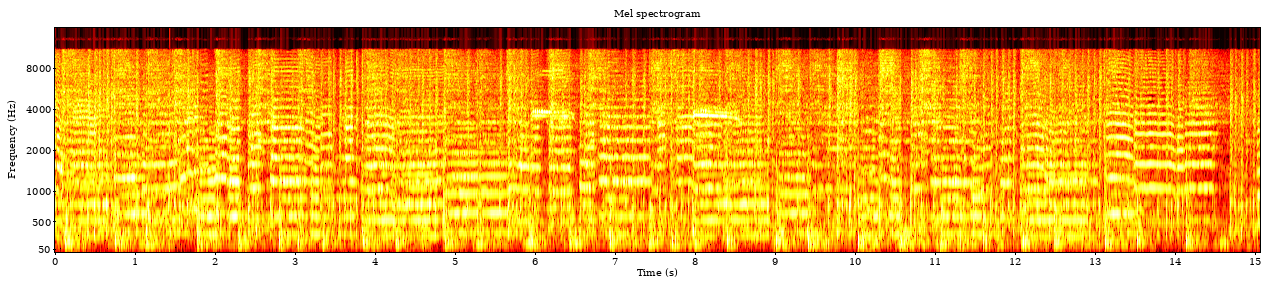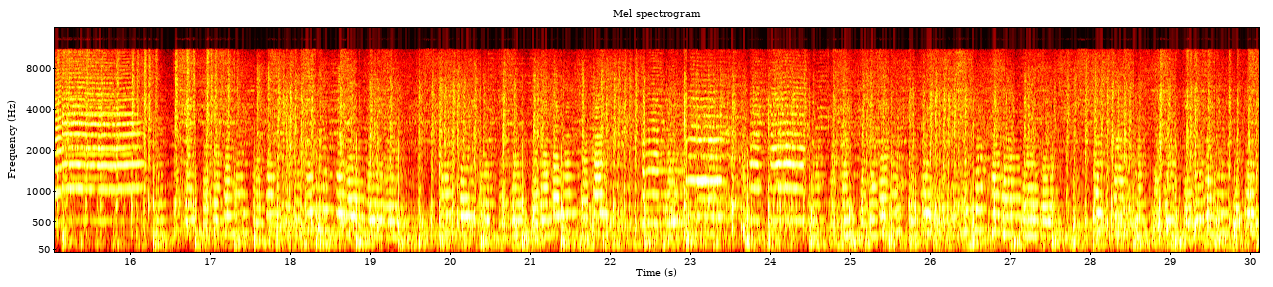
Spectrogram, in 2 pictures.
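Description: Live brass band playing a diablada dance tune: trumpets and trombones carry the melody over a steady beat of bass drum and crash cymbals.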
